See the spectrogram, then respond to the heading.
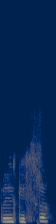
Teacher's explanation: آپ آئے نہیں تھے کلاس میں, یہ اس کو کلکلا کرتے ہیں, شاید آپ کو پہلے ہی پتا ہو, قاف تا با جیم دال, تو تا ہلکا سا ہلا دیتے ہیں جب اس پہ ساکن حرف آتا ہے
